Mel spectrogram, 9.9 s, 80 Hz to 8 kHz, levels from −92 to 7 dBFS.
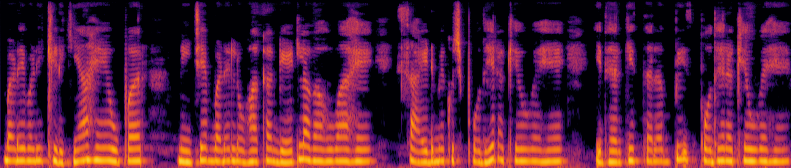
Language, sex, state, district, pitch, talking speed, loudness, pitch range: Hindi, female, Madhya Pradesh, Dhar, 205 Hz, 170 wpm, -14 LUFS, 200-215 Hz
